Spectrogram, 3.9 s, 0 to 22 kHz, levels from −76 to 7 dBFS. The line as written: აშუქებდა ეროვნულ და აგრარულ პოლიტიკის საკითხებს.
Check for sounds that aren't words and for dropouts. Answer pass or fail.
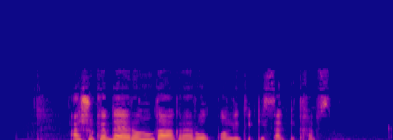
pass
